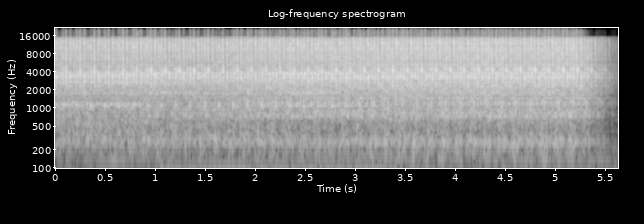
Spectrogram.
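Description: A 1970s Japanese car's A12 1.2-liter inline-4 engine runs with a loud, close, steady mechanical drone and a fast, even rhythmic pulse that holds constant for over five seconds before cutting off abruptly.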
